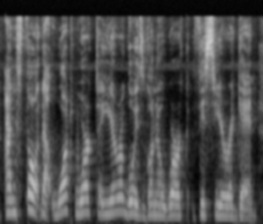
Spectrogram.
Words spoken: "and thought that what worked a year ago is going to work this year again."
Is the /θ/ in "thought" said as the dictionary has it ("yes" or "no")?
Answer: yes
